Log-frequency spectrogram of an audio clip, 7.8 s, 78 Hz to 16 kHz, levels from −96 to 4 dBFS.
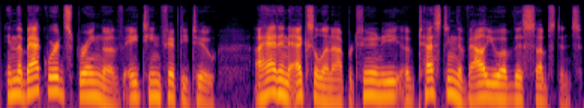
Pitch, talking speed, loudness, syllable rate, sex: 130 Hz, 155 wpm, -21 LUFS, 4.6 syllables/s, male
